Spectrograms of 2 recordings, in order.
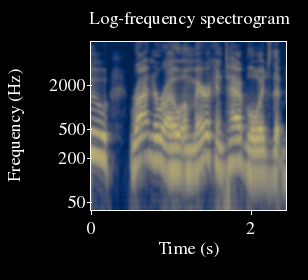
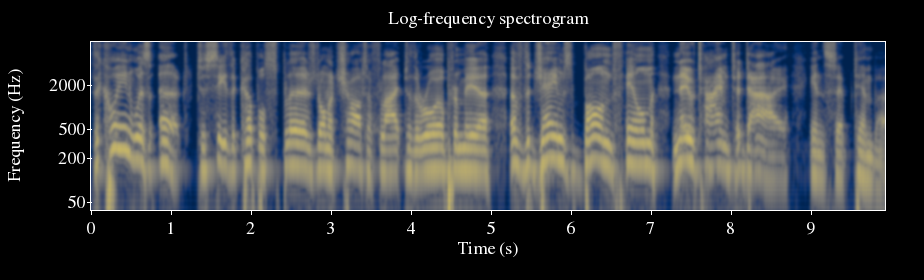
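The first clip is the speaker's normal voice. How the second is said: put-on royal voice, much slower pace. Reading a tabloid blurb aloud, doing a Queen Elizabeth II impression. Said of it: "I should do it in the voice".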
